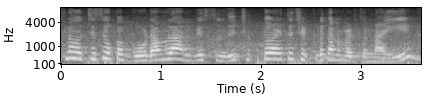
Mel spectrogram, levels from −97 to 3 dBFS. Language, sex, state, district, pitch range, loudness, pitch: Telugu, female, Andhra Pradesh, Visakhapatnam, 215-285 Hz, -16 LUFS, 260 Hz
